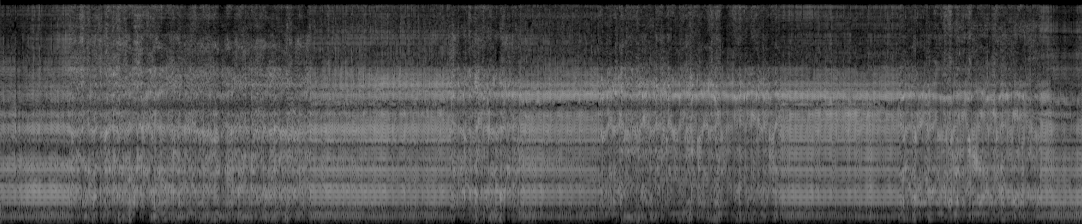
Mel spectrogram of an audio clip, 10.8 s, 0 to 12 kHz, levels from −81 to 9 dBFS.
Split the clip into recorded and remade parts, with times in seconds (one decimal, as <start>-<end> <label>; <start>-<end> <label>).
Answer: 0.0-0.7 recorded; 0.7-3.1 remade; 3.1-4.5 recorded; 4.5-5.2 remade; 5.2-6.0 recorded; 6.0-7.8 remade; 7.8-9.0 recorded; 9.0-10.4 remade; 10.4-10.8 recorded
